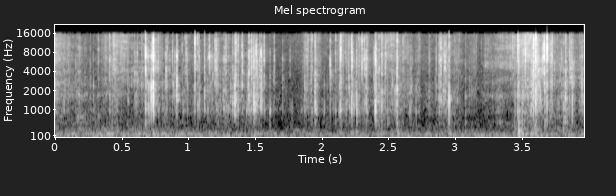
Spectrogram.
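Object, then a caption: Thin plastic film bag. Fingers pinch and crumple a thin, clear plastic film bag into a bunch on a white surface. The bag gives off a steady, bright crinkling and crackling, with louder bursts near the start and again near the end.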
